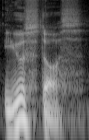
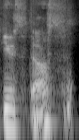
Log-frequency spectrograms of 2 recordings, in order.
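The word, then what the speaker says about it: Ἰοῦστος: And this is my Israeli Greek pronunciation. Jesus hologomenos Justos, right?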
